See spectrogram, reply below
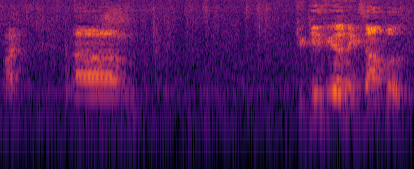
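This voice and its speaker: A man's voice: medium pitch, expressive, slow pace. A man from southern India with a South Indian accent, a native speaker of a South Indian language, giving an informal, explanatory guest lecture and often checking in with his listeners. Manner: conversational and explanatory, often checking in with a tag question. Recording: echoey room, distant mic, faint noise.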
